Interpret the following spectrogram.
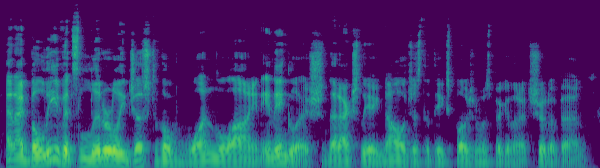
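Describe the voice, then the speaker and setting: Male streamer, deep and expressive, casual opinionated commentary with dry wit. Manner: opinionated, wry. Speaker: streamer playing and commenting on a game.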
